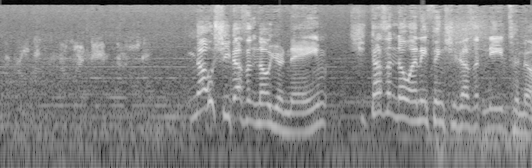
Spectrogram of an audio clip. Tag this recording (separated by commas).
Speech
